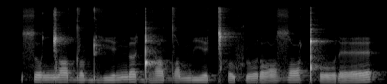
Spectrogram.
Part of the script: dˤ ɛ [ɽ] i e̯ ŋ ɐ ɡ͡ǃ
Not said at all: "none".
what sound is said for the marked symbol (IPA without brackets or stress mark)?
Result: ɖʱ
